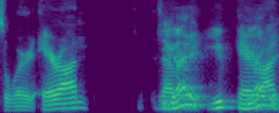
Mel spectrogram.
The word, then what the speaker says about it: Aeron: Beverly Hills Chairs, the leading seller of refurbished Herman Miller, I can't pronounce the word, Aeron.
